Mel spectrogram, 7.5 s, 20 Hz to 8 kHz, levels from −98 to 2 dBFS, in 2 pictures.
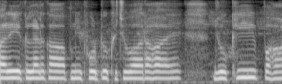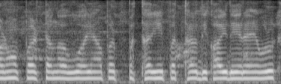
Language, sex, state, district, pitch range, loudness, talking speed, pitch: Hindi, male, Uttarakhand, Tehri Garhwal, 230-235 Hz, -16 LUFS, 210 wpm, 230 Hz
